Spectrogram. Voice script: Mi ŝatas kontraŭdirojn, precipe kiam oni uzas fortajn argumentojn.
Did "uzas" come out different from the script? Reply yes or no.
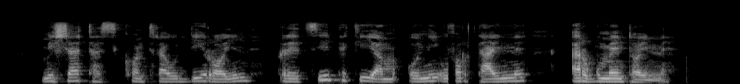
yes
